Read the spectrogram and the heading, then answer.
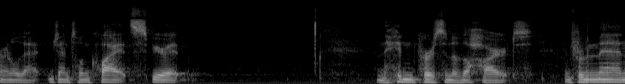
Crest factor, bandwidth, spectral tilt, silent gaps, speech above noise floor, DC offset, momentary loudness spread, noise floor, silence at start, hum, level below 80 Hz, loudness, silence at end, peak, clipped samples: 18 dB; 16 kHz; -5 dB/octave; none; 32 dB; under 0.1%; 14 LU; -64 dBFS; 0 s; none; -66 dBFS; -34 LUFS; 0 s; -16 dBFS; under 0.1%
